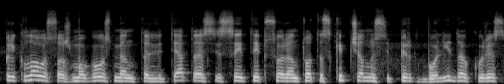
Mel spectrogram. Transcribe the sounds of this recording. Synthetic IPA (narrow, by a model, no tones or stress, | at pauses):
pʲɾʲɪklˠɐʊsoːʒmoːɡɐʊsmʲɛnt̪ɐlʲɪt̪ʲæːt̪ɐsjɪsɐɪt̪ɐɪpsʊoːɾʲiɛnt̪uɔt̪ɐskɐɪp̚t͡ʃʲɛnʊsʲɪpʲɪɾkt̪̚boːlʲiːd̪ɐkʊɾʲɪs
